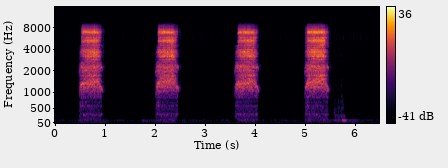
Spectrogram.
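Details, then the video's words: At a nest box on the night of 1 January, where a barn owl pair mated and another owl came too close, four rasping, hoarse screeches sound at steady intervals of about one and a half seconds. "He And Ava Mate, Another Owl Is Too Close."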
